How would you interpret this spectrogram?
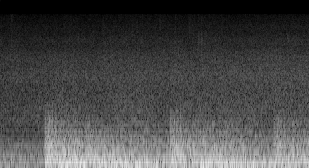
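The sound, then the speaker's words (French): A loud thunderclap bursts in suddenly during rain and keeps rumbling, with deep rolling swells returning twice like echoes. No voices are present. “D'un coup de tonnerre éclate, avec un écho.”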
